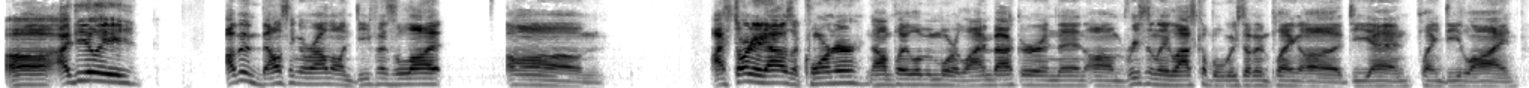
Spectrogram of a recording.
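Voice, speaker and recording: A young man born in Korea, a podcast guest talking casually about playing flag football, with a relaxed manner and plenty of ums. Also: mid-range voice, moderate pace, clear, resonant tone, no room sound. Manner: relaxed, loose, with many ums and casual swearing. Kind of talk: casual chat.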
